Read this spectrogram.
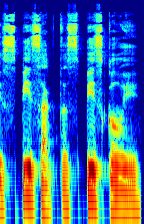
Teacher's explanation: unstressed, short A disappears whenever a suffix is added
